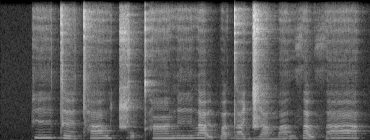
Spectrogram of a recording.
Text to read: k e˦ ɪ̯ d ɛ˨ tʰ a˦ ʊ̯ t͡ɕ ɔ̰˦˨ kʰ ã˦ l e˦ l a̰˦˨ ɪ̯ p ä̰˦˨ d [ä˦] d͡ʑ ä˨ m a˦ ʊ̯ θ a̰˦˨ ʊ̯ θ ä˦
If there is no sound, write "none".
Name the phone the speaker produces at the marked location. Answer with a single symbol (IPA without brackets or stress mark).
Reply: ä˨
